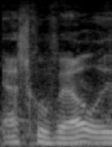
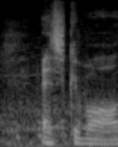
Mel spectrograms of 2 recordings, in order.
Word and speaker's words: Esquivel: So second baseman Esquivel is now up. He's in the 8 spot. Esquivel, excuse me, I should say. Better pronunciation there.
